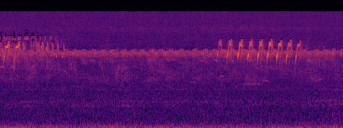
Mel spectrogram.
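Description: Meadow pipit giving thin, high 'tsip' notes in quick little runs, one at the start and another near the end, over steady low wind rumble.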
